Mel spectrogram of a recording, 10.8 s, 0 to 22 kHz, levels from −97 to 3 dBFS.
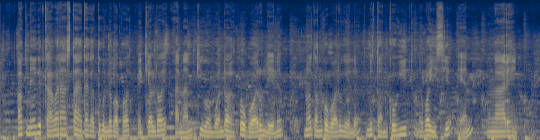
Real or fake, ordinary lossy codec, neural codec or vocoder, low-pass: real; none; none; none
